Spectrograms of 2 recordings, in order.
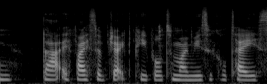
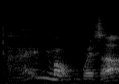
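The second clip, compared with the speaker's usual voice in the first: put-on very soft, quiet, low, really old voice; 4 semitones lower, 14 dB quieter than usual. Retelling what Mike said at his computer behind them, Mike's really old wizard voice. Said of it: "in a really old voice".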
